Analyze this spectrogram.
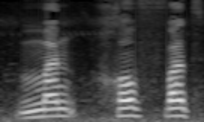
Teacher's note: man khaffat hanya ada sedikit dengung saja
